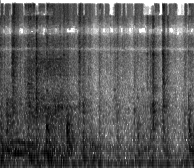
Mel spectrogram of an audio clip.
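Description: A racing pigeon coos softly in low, throaty murmurs, repeated a few times over a steady background hiss.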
